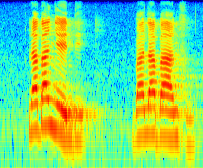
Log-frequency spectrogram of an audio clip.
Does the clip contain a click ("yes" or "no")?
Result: no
